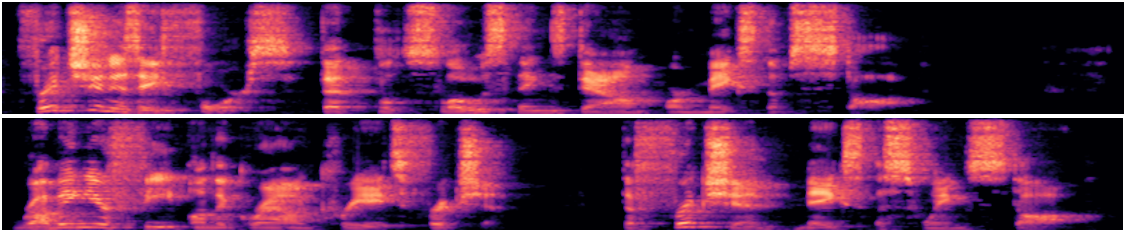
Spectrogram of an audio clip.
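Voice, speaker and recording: A man teaching young children through a read-aloud, reading deliberately and musing aloud with questions for his pupils. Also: medium pitch, huge pitch swings, pushed and bright. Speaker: third-grade teacher. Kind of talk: read-aloud lesson with think-aloud commentary. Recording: roomy, echoey indoor sound.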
